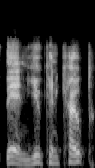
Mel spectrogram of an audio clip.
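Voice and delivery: low, slow mock British man; man's British accent. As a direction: read it like a smug English gentleman. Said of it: "man and a woman accent".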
